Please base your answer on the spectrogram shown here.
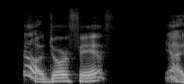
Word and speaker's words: Dorofeyev: Oh, I always say that guy's name wrong. No, Dorofeyev.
